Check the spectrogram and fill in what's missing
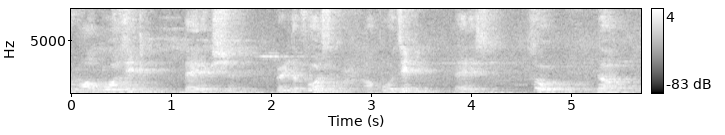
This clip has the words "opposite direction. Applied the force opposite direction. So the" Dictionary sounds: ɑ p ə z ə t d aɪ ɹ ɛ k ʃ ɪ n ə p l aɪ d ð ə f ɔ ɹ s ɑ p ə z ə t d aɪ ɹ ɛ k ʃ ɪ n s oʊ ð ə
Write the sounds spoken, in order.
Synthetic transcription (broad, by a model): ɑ p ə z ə t d aɪ ɹ ɛ k ʃ ɪ n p aɪ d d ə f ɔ ɹ s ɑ p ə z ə t d aɪ ɹ ɛ k ʃ ɪ n s oʊ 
